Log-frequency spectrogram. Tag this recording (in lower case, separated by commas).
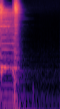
percussion, musical instrument, cymbal, music, hi-hat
